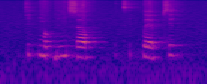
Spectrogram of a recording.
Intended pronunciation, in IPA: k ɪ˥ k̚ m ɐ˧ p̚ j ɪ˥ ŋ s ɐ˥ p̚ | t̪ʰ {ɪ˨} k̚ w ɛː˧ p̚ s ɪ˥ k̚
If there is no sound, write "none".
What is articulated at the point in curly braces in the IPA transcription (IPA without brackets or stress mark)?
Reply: ɪ˥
